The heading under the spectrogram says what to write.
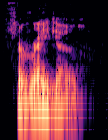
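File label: "farrago", British English; pronunciations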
